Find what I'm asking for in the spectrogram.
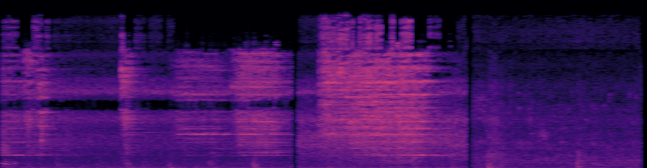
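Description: A moving passenger train heading for Rajkot Junction, heard from inside a carriage as a steady loud rumble with wheel squeal and track clatter. Brief breaks interrupt the constant roar.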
